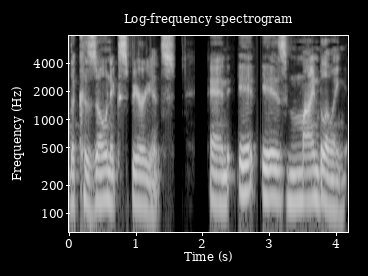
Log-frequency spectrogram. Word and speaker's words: Chazown: So it is not the Calzone Experience; it's the Kazone Experience.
